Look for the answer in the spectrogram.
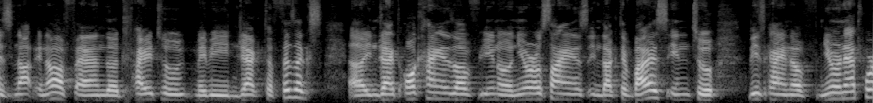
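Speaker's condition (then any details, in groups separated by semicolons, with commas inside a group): No condition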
